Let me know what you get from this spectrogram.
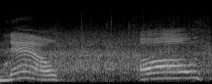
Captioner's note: audience laughing and clapping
